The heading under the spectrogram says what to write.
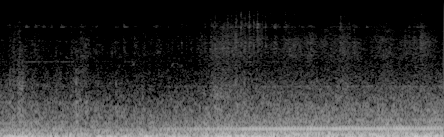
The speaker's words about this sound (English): The words, Stagecoach Gold, mark the side of the bus as it drives off. A dark blue car follows a short distance behind.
